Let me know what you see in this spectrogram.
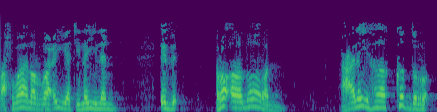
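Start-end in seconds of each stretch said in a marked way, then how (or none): none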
